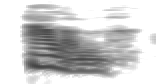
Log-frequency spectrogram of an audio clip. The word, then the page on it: alum: British English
